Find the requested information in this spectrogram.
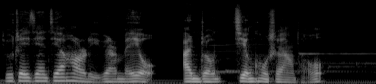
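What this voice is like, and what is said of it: Very low, hushed voice. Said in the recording (Chinese): “用极低的声音说道”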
